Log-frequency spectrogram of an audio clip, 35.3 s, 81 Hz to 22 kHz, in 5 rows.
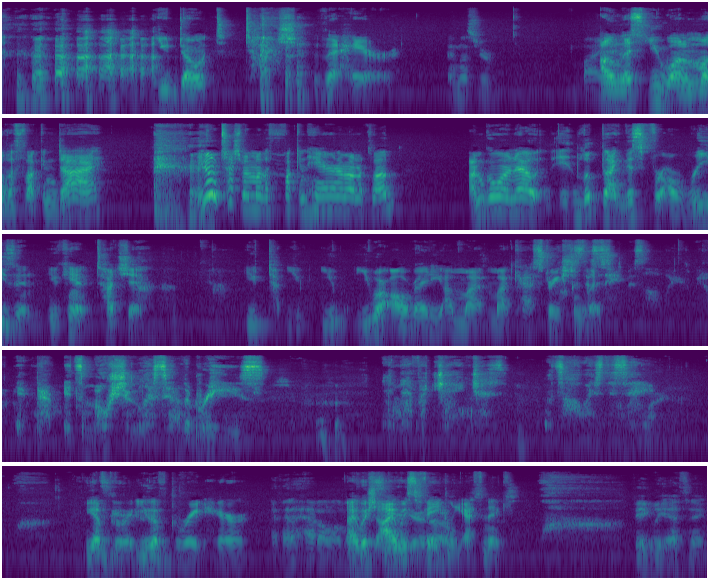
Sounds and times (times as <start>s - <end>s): Male speech, man speaking: 1.4s - 4.9s, 5.8s - 8.1s, 9.0s - 11.0s, 11.8s - 15.7s, 16.6s - 20.2s, 29.1s - 33.4s, 34.6s - 35.2s.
